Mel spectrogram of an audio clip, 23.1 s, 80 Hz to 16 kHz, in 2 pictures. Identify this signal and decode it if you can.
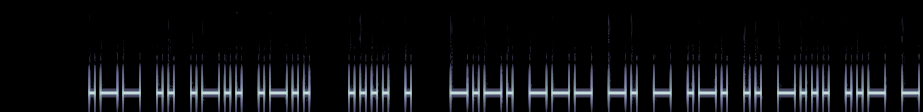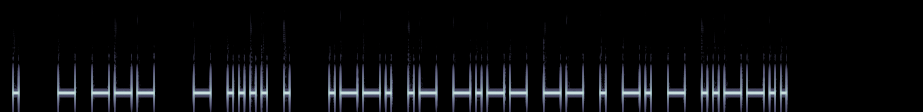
Morse code, heard as a keyed tone, about 17 wpm, 700 Hz. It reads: WILL HE CONTRIBUTE TO THE PAYMENT?
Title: Sentences from Top 1400 Words 17wpm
